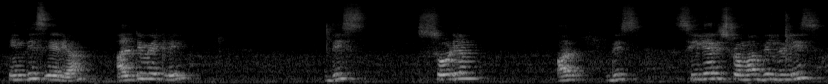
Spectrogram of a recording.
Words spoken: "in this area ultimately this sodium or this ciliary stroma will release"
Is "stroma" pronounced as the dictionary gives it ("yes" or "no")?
yes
